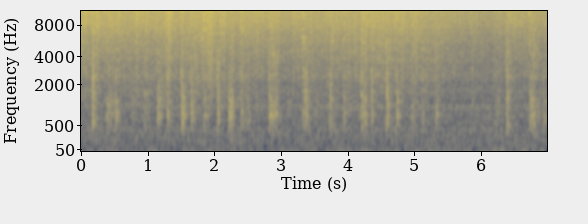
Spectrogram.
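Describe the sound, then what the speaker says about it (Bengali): Five cloves of chopped garlic and a large chopped onion fry in oil, a steady sizzle broken by frequent scraping stir strokes in an uneven rhythm, close and moderately quiet. "তেলের মধ্যে প্রথমেই ৫ কোয়া বড় রসুন কুচি করে ছেড়ে দিলাম। একটু ভেজে নিয়ে একটি বড় পেঁয়াজ কুচি ছেড়ে দিলাম।"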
